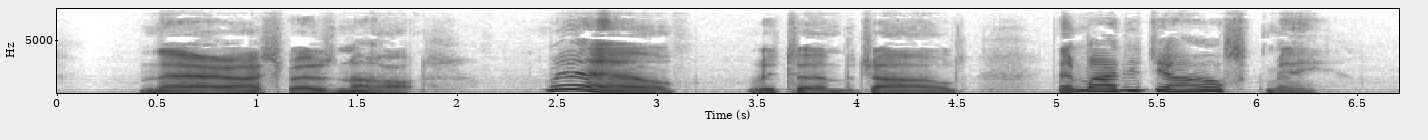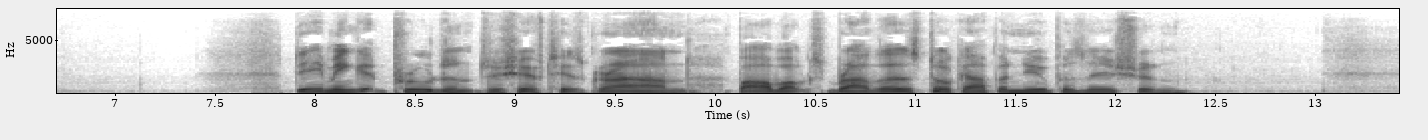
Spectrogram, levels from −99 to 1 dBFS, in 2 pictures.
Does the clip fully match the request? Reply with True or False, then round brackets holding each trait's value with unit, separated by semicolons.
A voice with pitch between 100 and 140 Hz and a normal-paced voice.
False (135 Hz; 125 wpm)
